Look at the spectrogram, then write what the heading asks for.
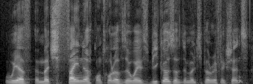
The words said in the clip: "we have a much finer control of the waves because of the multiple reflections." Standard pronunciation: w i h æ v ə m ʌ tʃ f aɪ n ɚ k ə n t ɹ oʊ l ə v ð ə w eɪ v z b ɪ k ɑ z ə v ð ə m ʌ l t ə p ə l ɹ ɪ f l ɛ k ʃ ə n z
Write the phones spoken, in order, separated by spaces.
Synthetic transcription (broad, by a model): w i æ v ə m ʌ tʃ f aɪ n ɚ k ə t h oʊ l ə v ð ə w eɪ v z b ɪ k ɑ z ə v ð ə m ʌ l t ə p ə l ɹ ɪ f l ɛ k ʃ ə n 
